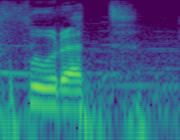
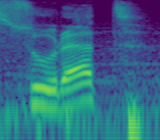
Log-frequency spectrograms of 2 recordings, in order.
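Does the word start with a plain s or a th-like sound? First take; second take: th-like; plain s. First: The first sound is a th-like tongue-tip sound. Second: The first sound is a plain s. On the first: This is how locals say it. "ما میگیم صورت" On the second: This is how outsiders say it. "شما میگه صورت"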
